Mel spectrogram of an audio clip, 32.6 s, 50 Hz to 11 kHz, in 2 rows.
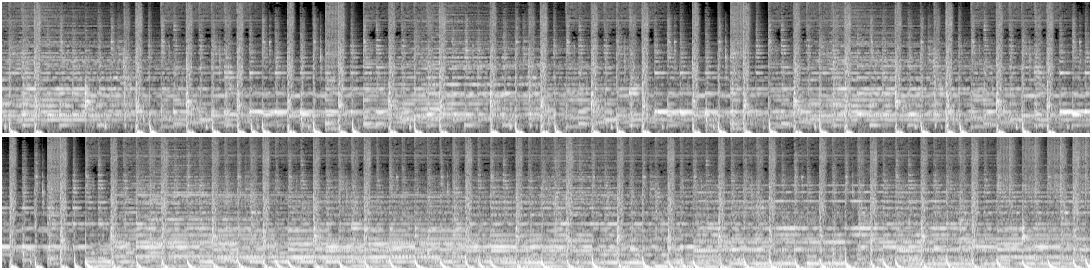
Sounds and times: Background music: 0:00.0 - 0:32.6.

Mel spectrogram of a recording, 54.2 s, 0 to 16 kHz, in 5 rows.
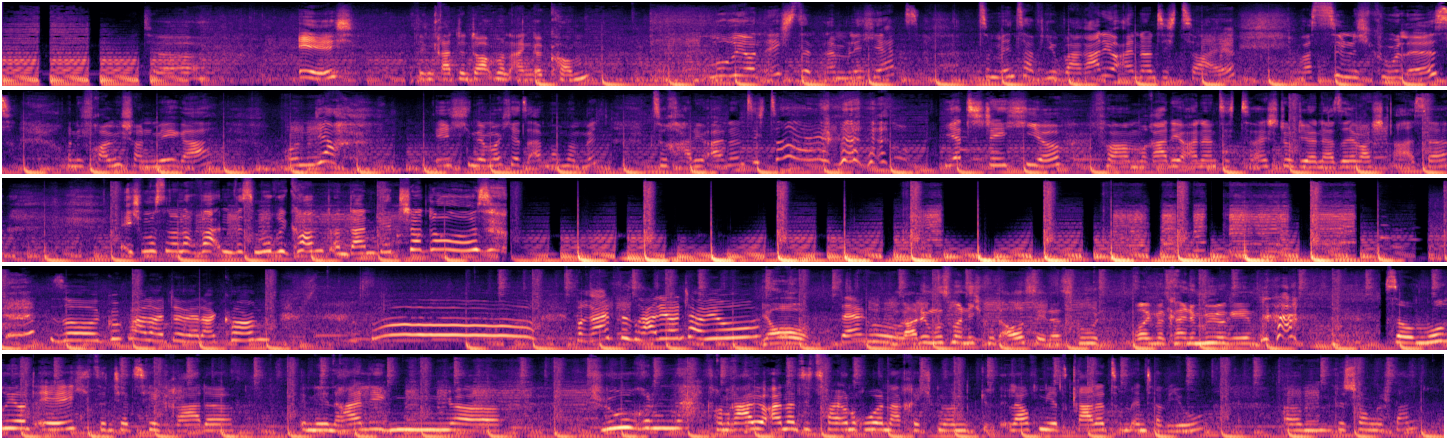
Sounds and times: Music: 0:00.0 - 0:54.1.

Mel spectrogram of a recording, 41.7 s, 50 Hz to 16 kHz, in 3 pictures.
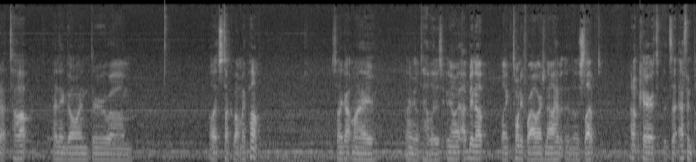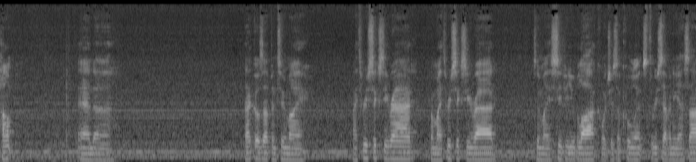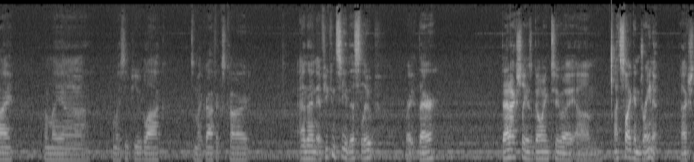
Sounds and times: Speech: 0:00.0 - 0:02.7, 0:04.2 - 0:05.3, 0:06.6 - 0:14.3, 0:15.5 - 0:16.3, 0:18.8 - 0:20.2, 0:21.0 - 0:23.9, 0:24.6 - 0:32.9, 0:33.8 - 0:36.7, 0:37.9 - 0:41.7.

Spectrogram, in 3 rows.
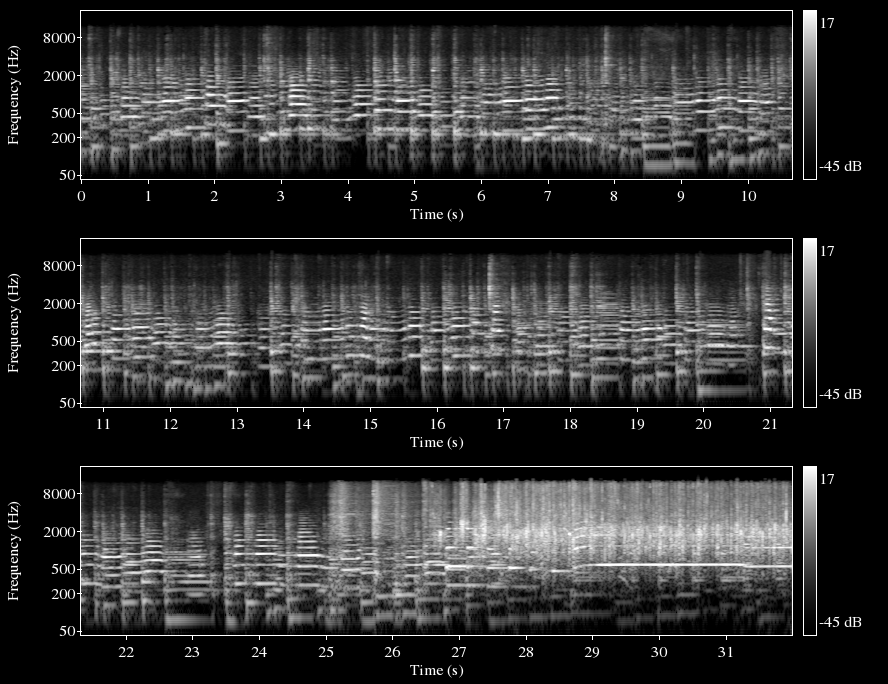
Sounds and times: Double bass: 0:00.0 - 0:31.9
Trombone: 0:00.0 - 0:31.9.

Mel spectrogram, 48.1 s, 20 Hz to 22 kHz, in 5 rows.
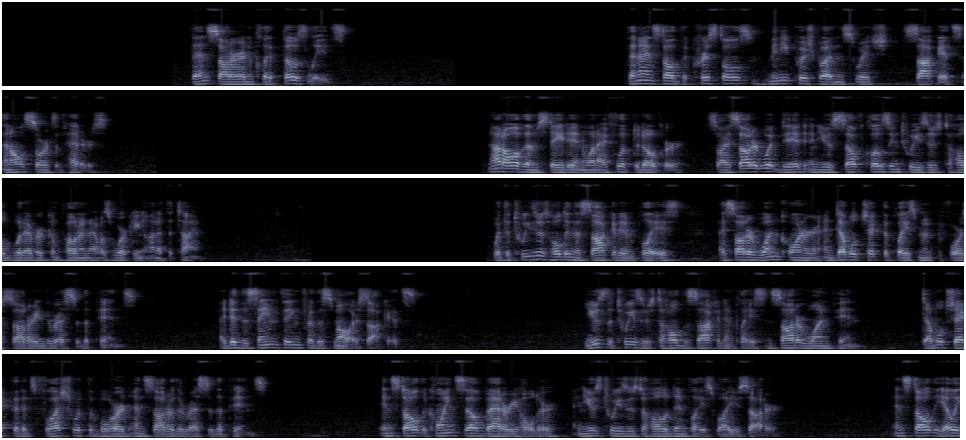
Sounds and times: Speech: 0:01.9 - 0:03.5, 0:06.3 - 0:10.7, 0:14.5 - 0:21.3, 0:24.2 - 0:30.2, 0:31.0 - 0:33.0, 0:34.7 - 0:37.4, 0:38.1 - 0:41.2, 0:42.3 - 0:46.3, 0:47.4 - 0:48.0.

